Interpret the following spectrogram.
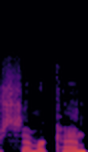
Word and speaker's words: Semerkant: Today I have Sabir Seammer Kant.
